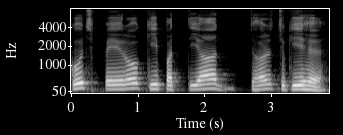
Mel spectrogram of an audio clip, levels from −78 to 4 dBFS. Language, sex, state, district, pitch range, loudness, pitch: Hindi, male, Arunachal Pradesh, Longding, 140-165 Hz, -14 LUFS, 150 Hz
